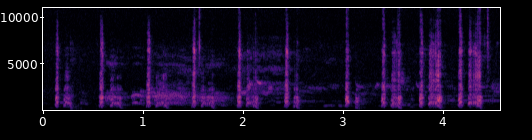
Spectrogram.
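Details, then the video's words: Chukar partridge calling with fast, raspy clucking notes in irregular bursts over a low background murmur. "chakor# ki# awaz"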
